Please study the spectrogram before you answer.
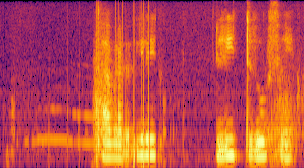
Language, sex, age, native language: Icelandic, female, 9, Icelandic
